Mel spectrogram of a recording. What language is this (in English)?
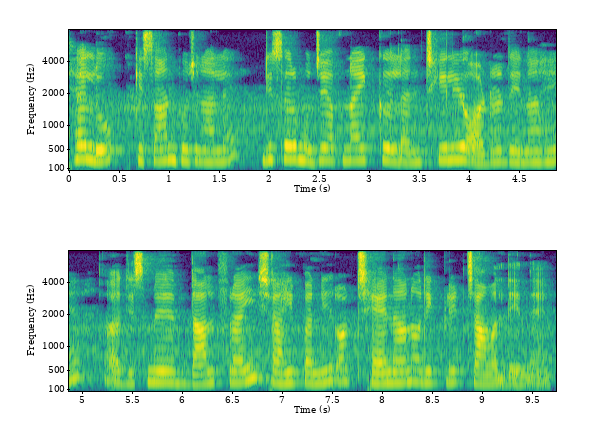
Hindi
